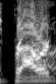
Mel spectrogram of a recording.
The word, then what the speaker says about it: Broward: Lucie and it's Broward County and I remember that because it rhymes with coward because that's where like one of those school shootings happened where the cops didn't go in.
